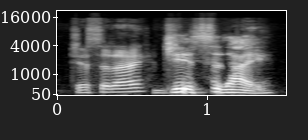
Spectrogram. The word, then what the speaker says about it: Jisedai: How do you pronounce that again? Jisedai? Jisedai.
